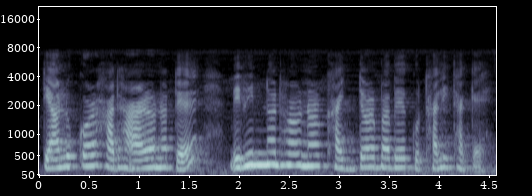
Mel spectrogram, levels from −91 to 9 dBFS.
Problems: constant background noise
